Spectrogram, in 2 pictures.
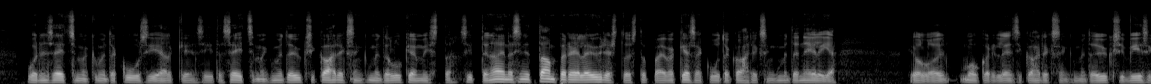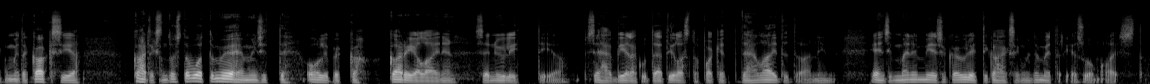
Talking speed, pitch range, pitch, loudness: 115 wpm, 90-105 Hz, 95 Hz, -29 LUFS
